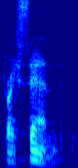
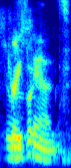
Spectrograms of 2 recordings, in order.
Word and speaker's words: Streisand: Streisand. – Yes, Streisand.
